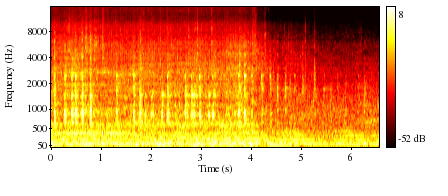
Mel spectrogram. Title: Bad cat or engine knock? 97 tacoma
